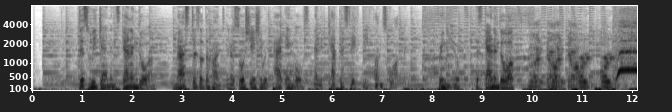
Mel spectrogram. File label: commercial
